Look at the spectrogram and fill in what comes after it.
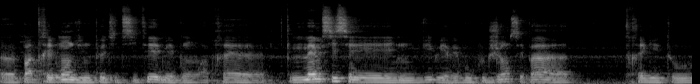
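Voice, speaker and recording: A man speaks in a fairly low, monotone, flat voice at a moderate pace, with long, frequent pauses. Audible room echo and noticeable background noise are present. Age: 20s. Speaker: student. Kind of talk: casual chat.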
